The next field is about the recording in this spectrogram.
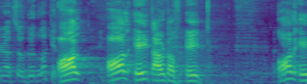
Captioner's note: laughter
